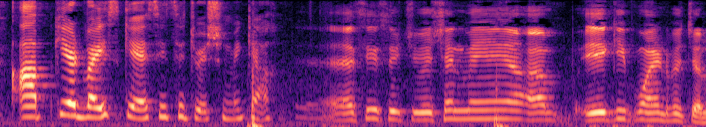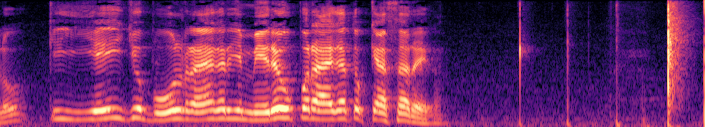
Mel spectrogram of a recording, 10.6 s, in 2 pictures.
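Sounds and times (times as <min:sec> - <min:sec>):
speech: 0:00.1 - 0:08.7
hands clapping: 0:09.2 - 0:10.5.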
